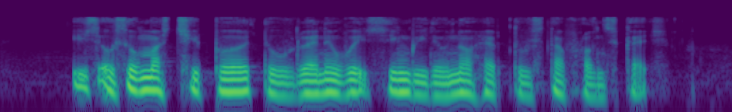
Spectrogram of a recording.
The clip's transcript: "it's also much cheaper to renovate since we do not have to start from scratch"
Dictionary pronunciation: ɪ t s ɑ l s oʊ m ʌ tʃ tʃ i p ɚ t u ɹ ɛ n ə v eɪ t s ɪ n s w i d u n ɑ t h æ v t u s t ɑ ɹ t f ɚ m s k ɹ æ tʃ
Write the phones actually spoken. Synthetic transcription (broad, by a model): ɪ t s ɑ l s oʊ m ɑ tʃ tʃ i p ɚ t u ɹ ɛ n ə w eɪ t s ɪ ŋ w i d u n ɑ t h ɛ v t u s t ɑ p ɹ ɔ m s k ɛ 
